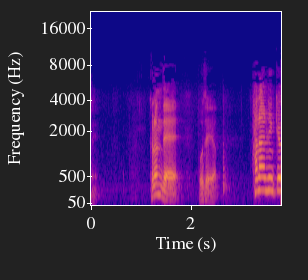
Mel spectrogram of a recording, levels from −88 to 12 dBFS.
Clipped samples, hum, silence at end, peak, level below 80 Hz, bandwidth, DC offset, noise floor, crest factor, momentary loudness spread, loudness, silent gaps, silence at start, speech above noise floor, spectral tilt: under 0.1%; none; 0 s; -4 dBFS; -66 dBFS; 8.6 kHz; under 0.1%; -64 dBFS; 20 dB; 17 LU; -21 LUFS; none; 0 s; 44 dB; -5 dB/octave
